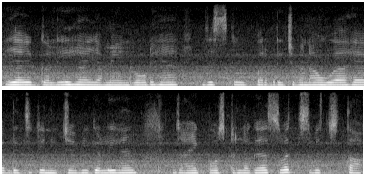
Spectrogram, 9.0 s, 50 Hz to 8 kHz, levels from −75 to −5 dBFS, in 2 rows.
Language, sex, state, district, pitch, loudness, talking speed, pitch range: Hindi, female, Punjab, Fazilka, 215 Hz, -17 LUFS, 170 wpm, 210-220 Hz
